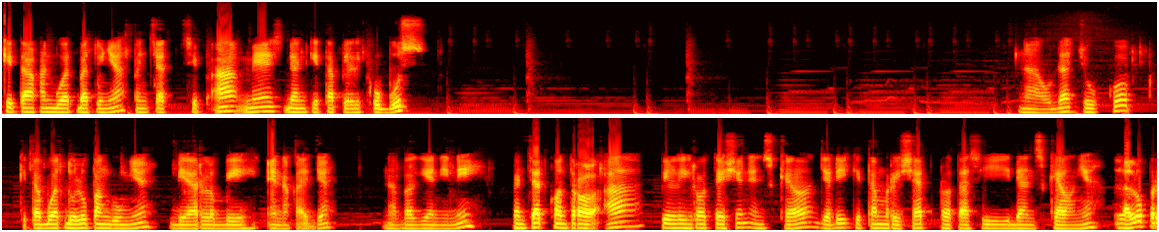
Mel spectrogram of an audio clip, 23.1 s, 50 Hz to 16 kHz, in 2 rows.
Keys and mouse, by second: 1.1 shift+a, 4.0 click, 4.9 click, 5.4 alt+middle click, 6.0 alt+middle click, 6.4 click, 7.0 alt+middle drag, 8.0 click, 8.7 click, 9.6-11.0 middle drag, 11.7 shift+a, 15.4 shift+middle click, 16.2 alt+middle click, 17.0 ctrl+a.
